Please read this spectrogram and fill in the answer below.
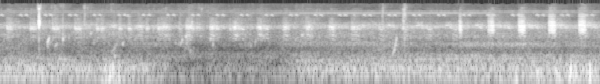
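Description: Rhythmic chirping from a small animal, about five chirps a second, growing stronger over the last couple of seconds, over a low rumble.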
